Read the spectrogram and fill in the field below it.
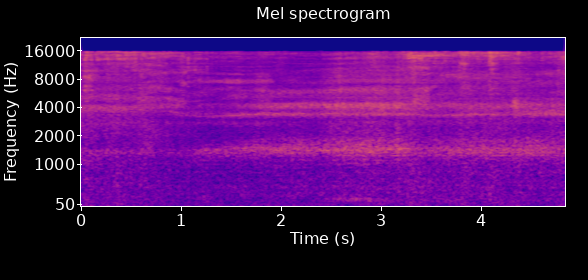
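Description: A dental drill whines.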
